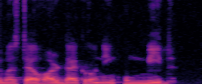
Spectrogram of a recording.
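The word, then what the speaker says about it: UMEED: have heard the Acron umid so the W is silent but if you see u m e e d umed Act so we can also call this amendment as the umid that the updated name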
